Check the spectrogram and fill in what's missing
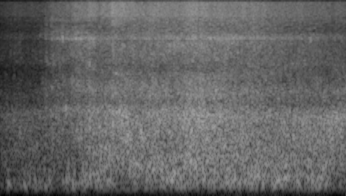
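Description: Ocean waves and surf roll in beside the sea under strong wind, a loud, broad roar that swells after the first half second and then holds steady, buffeting the microphone, with no talking.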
